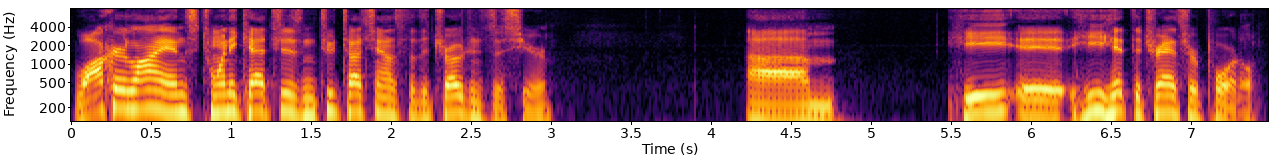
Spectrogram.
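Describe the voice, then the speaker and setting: A man's voice: medium pitch, expressive, moderate pace, fairly bright tone, dry recording, studio quality. An American man co-hosting sports talk radio, chatting casually and bluntly in slang, often tossing out questions. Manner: conversational, opinionated, slangy, throws out questions.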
